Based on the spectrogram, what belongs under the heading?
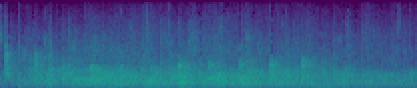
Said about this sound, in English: I think we need to give him another round of applause.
